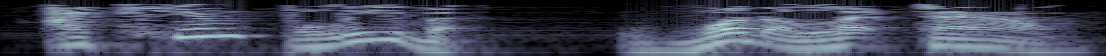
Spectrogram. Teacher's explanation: Let 的 t 要去掉，不是 let down,因为两个辅音在一起只用发后面一个，气流阻塞一下叫 letdown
